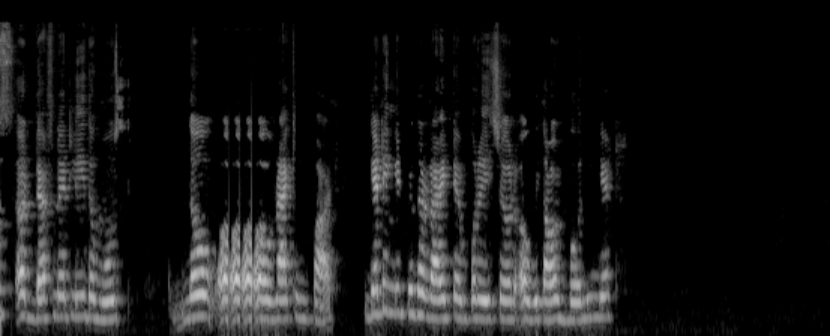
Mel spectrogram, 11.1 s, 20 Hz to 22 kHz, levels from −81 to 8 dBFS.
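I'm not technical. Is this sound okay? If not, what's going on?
No. At 3.03 to 3.50 s, the CD gets stuck on one turn: the player keeps jumping back, so the same 0.15 s of speech repeats three times as a quick stutter.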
